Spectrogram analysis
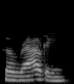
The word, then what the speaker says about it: surroundings: Okay, so we call it surroundings. We call it surroundings, okay? So this word, stress on the second, the first. Yeah, that's right. It's stress on the second one.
